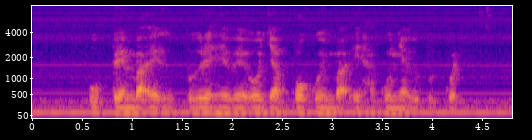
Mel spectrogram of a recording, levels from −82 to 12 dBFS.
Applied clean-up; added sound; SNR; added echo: none; Tools; 8 dB; none.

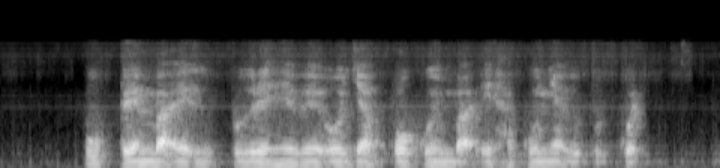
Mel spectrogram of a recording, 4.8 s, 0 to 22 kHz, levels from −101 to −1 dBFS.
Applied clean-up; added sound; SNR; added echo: neural separator model SepFormer DNS4.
